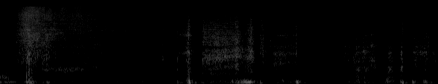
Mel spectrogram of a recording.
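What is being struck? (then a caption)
Heavy glossy paper book pages. Fingertips and long nails rub and smooth across the heavyweight glossy paper pages of a large hardcover coffee table book lying open on a carpet, making bright, hissy swishes and crinkles. The pages are then turned and let drop, each landing with a soft, low thud between quieter scratchy rubs.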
